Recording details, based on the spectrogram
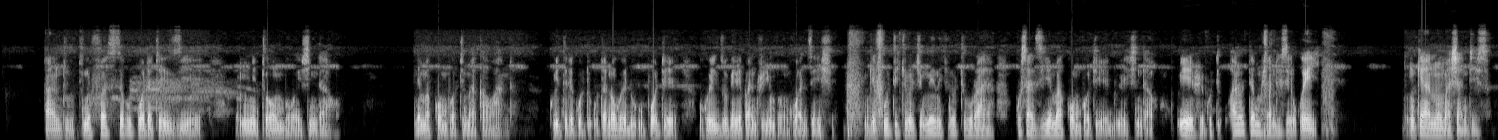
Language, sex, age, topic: Ndau, male, 25-35, health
